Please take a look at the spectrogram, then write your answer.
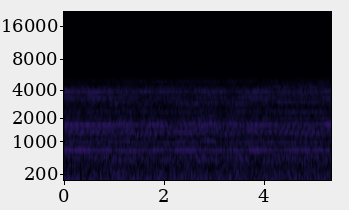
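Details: New Sony Vaio CS11S/W laptop under full load, about 60 dB, cores at 100°C and throttling: steady high airy rush with a thin whine, no pulsing; caused by a mechanically faulty cooling fan.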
